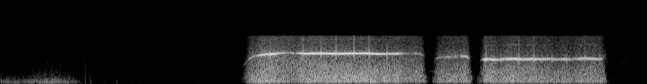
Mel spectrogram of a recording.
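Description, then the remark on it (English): A person whistles a tune in long held notes, breaking briefly between phrases and stepping slightly down in pitch, against a steady hiss of room or crowd noise. “She just starts whistling.”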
